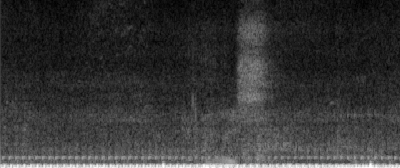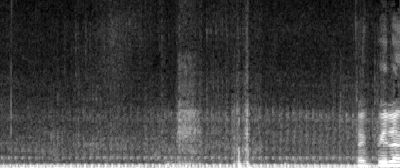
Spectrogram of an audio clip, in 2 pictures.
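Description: A small engine running steadily at one speed.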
